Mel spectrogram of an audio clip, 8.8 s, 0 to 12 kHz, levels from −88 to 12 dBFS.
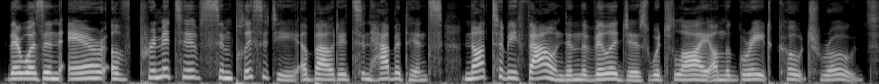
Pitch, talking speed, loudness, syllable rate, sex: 210 Hz, 165 wpm, -18 LUFS, 4.5 syllables/s, female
